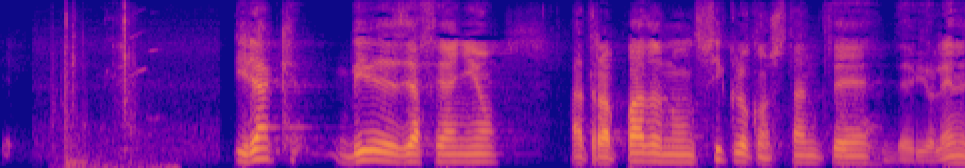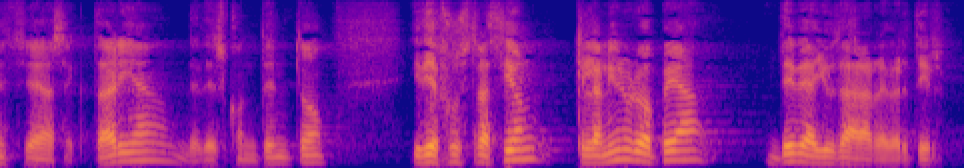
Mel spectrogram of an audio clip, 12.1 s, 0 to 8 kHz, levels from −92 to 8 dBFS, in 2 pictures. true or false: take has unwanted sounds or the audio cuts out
true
